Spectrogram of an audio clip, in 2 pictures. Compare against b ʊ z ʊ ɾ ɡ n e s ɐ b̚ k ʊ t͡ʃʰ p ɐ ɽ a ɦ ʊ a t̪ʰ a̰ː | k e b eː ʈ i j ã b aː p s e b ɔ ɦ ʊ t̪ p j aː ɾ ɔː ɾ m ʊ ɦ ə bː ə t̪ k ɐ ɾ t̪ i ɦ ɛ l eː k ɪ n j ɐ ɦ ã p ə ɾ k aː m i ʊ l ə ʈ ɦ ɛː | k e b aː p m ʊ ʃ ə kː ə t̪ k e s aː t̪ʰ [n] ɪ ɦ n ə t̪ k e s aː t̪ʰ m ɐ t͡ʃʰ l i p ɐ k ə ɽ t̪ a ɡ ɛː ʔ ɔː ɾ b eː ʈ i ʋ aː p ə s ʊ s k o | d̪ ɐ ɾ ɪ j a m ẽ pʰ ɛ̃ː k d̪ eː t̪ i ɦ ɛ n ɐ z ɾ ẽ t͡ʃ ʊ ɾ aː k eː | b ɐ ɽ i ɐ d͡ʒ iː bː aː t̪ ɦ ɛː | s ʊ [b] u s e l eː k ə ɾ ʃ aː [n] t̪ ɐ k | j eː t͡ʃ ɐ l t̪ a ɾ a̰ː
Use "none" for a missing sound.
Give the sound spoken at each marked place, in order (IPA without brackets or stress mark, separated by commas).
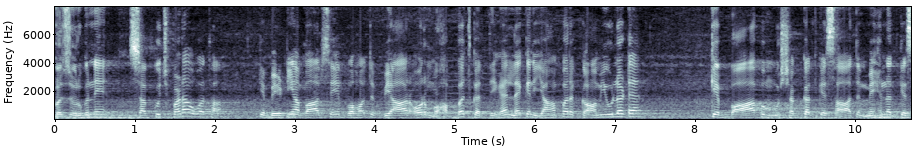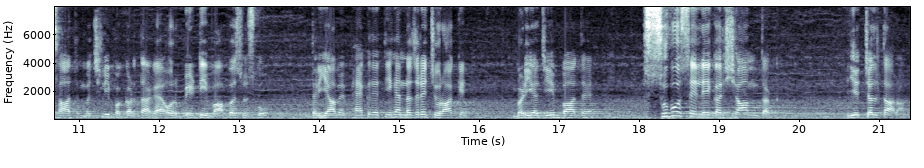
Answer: m, b, m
